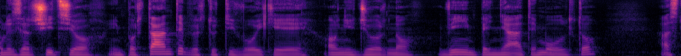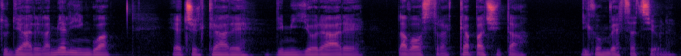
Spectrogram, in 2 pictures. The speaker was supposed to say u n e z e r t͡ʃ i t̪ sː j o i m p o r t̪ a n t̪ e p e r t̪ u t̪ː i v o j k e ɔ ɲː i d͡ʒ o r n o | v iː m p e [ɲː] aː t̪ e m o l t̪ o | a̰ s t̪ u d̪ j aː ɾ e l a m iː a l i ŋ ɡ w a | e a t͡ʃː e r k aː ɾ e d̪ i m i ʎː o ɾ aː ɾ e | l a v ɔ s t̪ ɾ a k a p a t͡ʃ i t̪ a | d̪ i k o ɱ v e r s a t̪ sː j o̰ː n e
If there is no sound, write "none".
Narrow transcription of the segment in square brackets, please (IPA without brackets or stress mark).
ɲː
